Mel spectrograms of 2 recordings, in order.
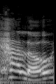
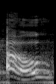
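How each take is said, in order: First: The h sound at the start is pronounced. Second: The h sound at the start is dropped. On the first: "instead of saying hello" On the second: "you can say"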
